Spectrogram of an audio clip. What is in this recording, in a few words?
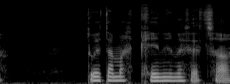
"macyn", Welsh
